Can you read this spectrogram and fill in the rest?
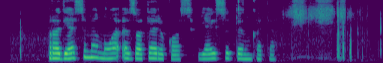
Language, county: Lithuanian, Alytus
